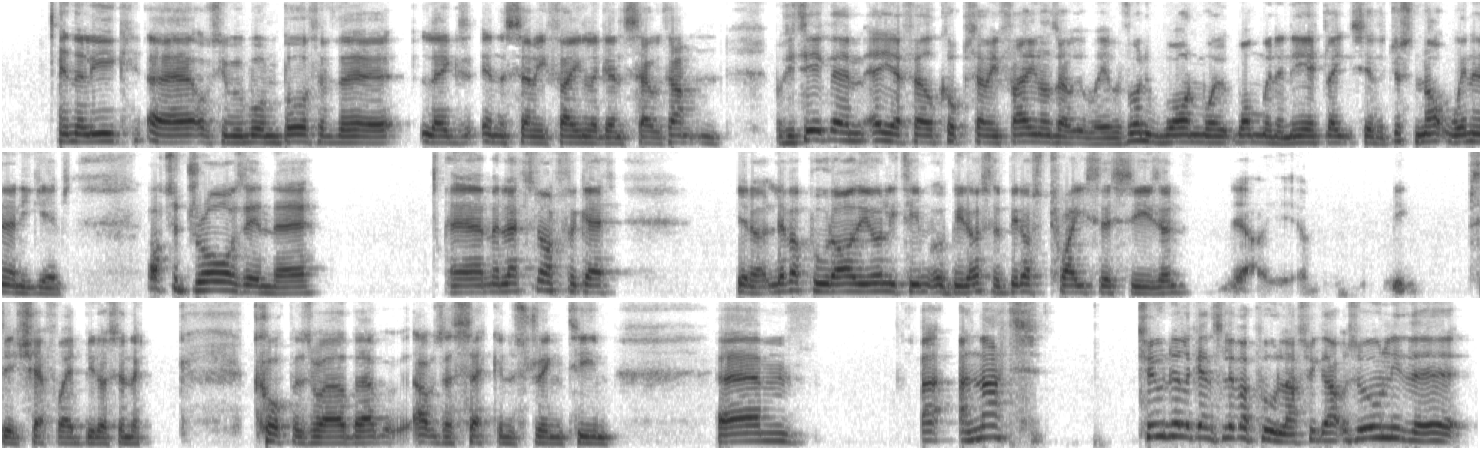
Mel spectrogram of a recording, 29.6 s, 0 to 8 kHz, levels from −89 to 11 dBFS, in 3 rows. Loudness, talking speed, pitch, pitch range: -17 LUFS, 215 wpm, 140 Hz, 125-160 Hz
